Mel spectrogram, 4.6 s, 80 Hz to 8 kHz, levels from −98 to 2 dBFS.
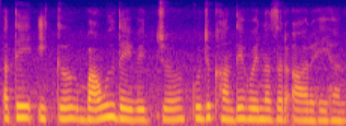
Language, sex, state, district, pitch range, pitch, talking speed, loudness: Punjabi, female, Punjab, Kapurthala, 195-215 Hz, 200 Hz, 155 wpm, -18 LUFS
